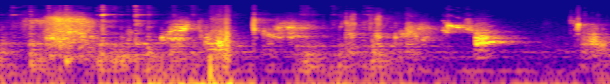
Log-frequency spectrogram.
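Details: A talking male budgerigar, described as very chatty and funny, babbles indoors in a rapid run of scratchy, chirpy syllables. High squeaky notes and short rasping bursts tumble together with brief gaps, with no other sounds clearly heard.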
